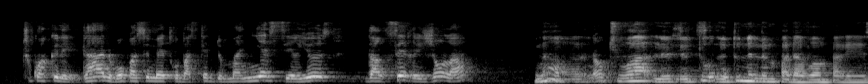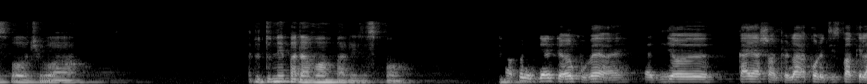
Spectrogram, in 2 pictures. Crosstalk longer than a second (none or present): none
